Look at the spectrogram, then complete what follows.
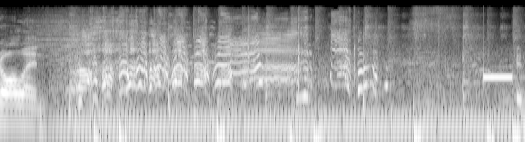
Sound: laughter

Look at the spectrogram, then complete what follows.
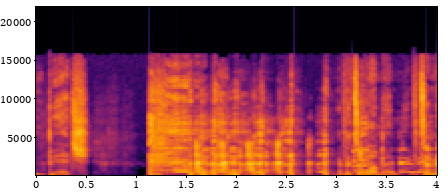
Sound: Rob and Megan laughing

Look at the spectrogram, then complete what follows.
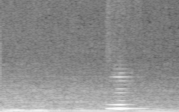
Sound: Blow.aiff

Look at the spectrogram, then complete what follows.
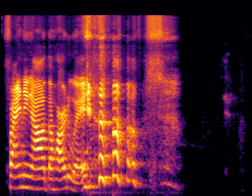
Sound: laughter

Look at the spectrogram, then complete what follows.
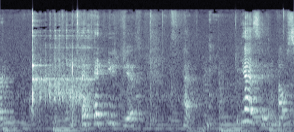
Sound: laughing

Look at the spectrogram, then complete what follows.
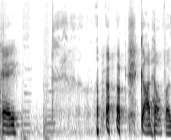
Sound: laughing

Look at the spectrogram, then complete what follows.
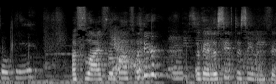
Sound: laughs

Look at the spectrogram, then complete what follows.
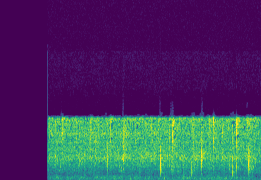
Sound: sizzling

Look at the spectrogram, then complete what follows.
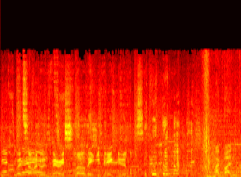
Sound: laughs

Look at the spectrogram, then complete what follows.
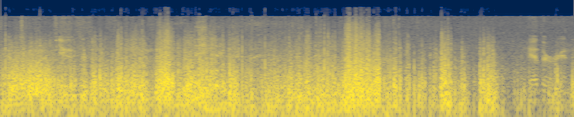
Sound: laughs

